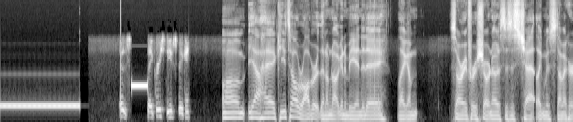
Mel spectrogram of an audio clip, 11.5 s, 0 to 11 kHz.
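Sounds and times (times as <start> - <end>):
phone line ringing tone on a call to a bakery: 0.0 - 1.6
speech: 2.4 - 8.4, 9.0 - 11.4.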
